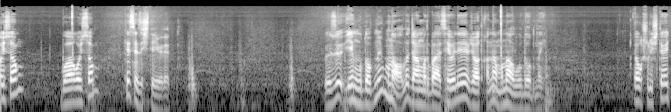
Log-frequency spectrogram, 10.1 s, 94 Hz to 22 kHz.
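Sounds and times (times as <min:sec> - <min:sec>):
car cabin background: 0:00.0 - 0:10.0.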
